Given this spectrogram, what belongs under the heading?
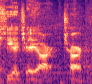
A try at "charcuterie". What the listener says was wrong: Instead of saying cha, say sh. Everybody says it wrong majority of the time. It's pronounced charcuterie. Charcuterie. Charcuterie.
